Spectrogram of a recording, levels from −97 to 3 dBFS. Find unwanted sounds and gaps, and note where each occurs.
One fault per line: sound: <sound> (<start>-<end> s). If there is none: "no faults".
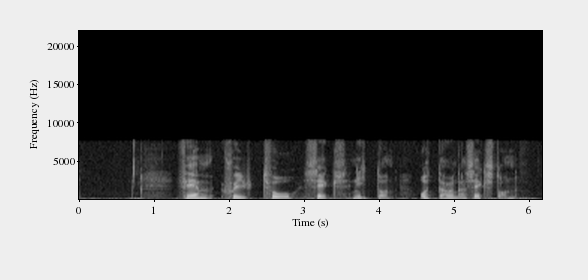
no faults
